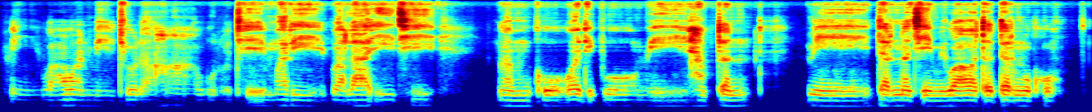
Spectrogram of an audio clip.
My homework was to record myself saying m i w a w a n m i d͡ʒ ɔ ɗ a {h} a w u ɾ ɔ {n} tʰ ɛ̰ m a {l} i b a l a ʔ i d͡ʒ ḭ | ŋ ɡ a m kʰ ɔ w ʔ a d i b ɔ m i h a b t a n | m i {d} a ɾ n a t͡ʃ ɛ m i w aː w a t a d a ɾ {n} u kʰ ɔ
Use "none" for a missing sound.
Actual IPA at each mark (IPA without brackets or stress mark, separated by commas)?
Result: h, none, ɾ, d, n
